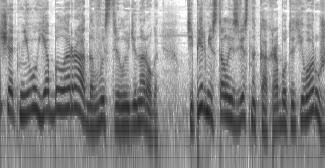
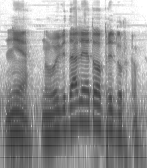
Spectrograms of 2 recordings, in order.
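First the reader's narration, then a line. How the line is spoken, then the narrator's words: Grumbling. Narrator (Russian): продолжал ворчать Джек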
